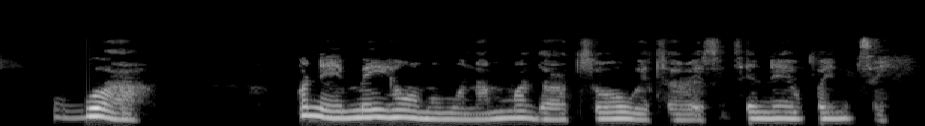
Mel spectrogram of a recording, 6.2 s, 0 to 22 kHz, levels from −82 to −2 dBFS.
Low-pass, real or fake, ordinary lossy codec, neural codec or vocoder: 7.2 kHz; real; none; none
